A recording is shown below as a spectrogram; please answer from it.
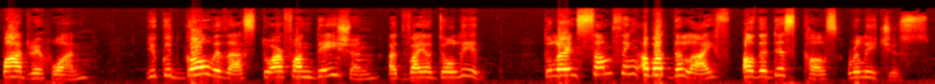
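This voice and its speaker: A composed, devout prioress acted by a woman in a stage drama. She speaks slowly and solemnly in a fairly high voice, courteous but firm. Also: big pitch swings, sharp tone, heavily acted, low-quality recording. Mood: instructing. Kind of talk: amateur historical stage play acting.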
